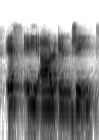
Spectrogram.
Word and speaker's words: Phuong: So I sent her a private message in Zoom and told her to put F-E-R-N-G, Fern, with the word letter G on the end, put it in brackets after your name in your Zoom box.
